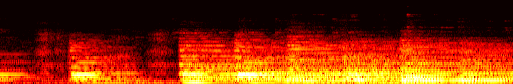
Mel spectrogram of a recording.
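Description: Piano playing: two separate chords about a second apart, then from about two seconds in a steady run of full, sustained chords.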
